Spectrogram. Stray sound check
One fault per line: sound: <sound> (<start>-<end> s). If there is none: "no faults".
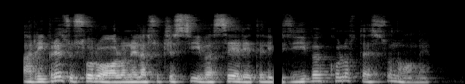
sound: dropout (2.7-2.8 s)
